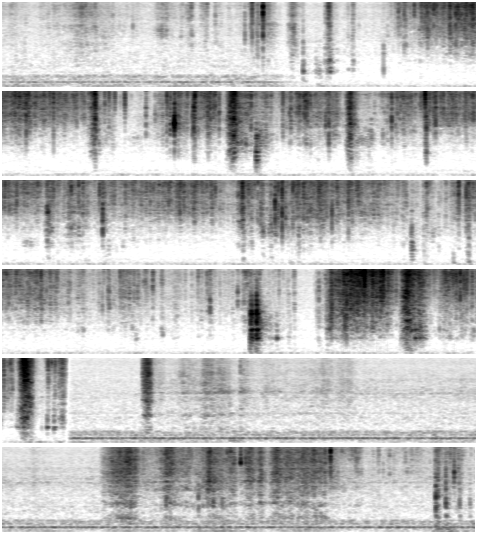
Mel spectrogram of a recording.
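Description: Hands squeezing and kneading floam, the foam beads crackling and popping in dense bursts of small clicks. A steady low hum runs under the first few seconds and the last third.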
